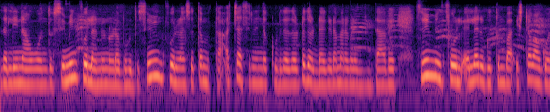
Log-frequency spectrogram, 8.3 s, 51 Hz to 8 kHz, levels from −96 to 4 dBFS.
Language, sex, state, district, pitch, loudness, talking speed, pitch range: Kannada, female, Karnataka, Gulbarga, 185 Hz, -29 LUFS, 180 wpm, 180-210 Hz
